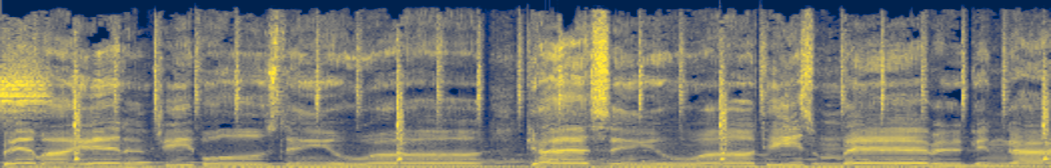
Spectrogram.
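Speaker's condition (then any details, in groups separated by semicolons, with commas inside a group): No condition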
